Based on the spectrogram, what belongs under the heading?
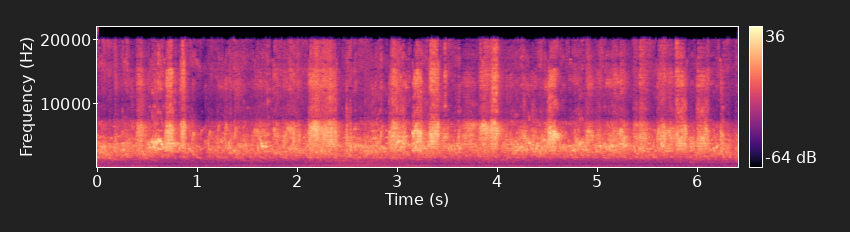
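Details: Continuous high-pitched chirping and warbling from budgerigars, a busy stream of twittering syllables with occasional brighter squeaks standing out, and a soft low drone in the background.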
